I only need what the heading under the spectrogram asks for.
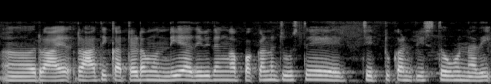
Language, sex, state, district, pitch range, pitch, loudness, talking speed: Telugu, female, Andhra Pradesh, Visakhapatnam, 190-205 Hz, 200 Hz, -15 LUFS, 110 wpm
